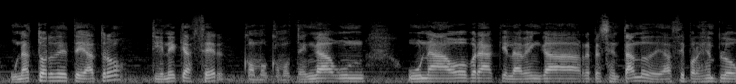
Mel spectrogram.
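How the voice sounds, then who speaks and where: A man who trains people in public speaking, musing aloud and asking questions in a relaxed podcast conversation. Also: on the high side. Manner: reflective, asks questions, hesitant restarts.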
